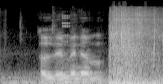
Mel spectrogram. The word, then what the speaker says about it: aluminum: I don't actually pronounce it aluminium. I pronounce it the American way. Aluminum.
